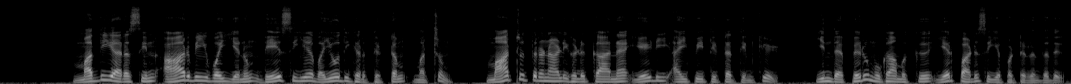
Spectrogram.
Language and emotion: Tamil, neutral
